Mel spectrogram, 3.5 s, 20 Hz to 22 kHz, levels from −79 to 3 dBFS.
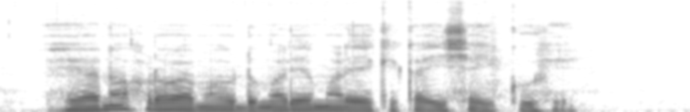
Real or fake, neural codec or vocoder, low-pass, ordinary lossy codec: real; none; none; none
